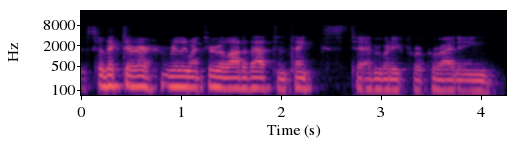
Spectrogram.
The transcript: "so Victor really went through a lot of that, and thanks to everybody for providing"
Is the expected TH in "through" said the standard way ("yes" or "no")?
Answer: yes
